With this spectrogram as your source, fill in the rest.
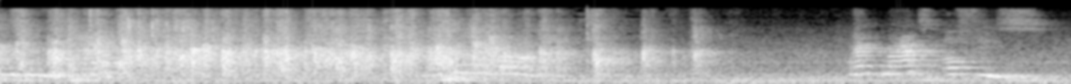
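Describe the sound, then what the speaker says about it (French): An audience at a photography festival in Haiti claps loudly and densely, fading out after a few seconds as an amplified voice starts talking. "Applaudissez s'il vous plaît."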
